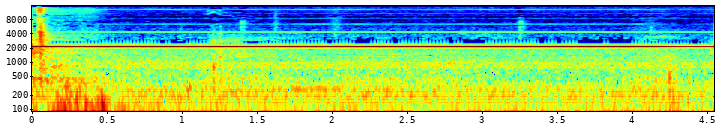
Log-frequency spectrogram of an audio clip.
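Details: 2004 Mitsubishi Shogun diesel, 3.0 or 3.2 litre, with almost no brakes and ABS and brake lights on: a steady high-pitched warning tone drones continuously. The HBB brake booster fault codes can't be cleared; a booster motor problem is suspected.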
